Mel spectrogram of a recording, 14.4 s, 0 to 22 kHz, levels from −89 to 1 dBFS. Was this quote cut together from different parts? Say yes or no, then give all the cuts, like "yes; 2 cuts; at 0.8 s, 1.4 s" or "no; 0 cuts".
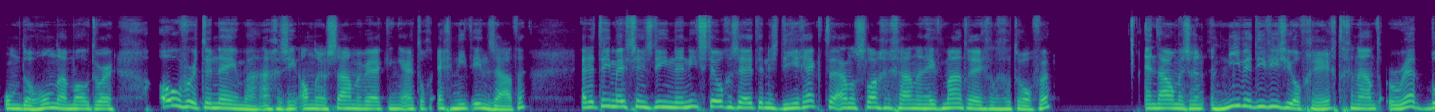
yes; 1 cut; at 5.7 s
